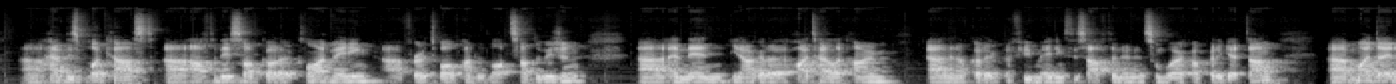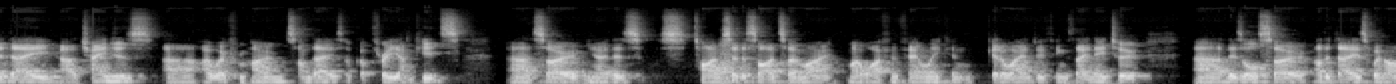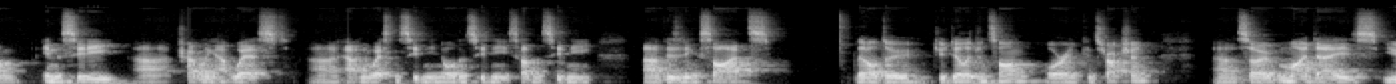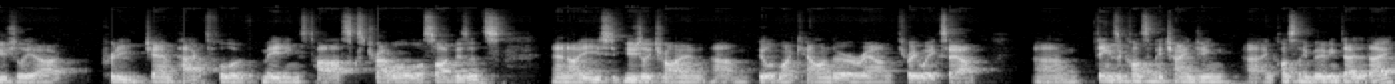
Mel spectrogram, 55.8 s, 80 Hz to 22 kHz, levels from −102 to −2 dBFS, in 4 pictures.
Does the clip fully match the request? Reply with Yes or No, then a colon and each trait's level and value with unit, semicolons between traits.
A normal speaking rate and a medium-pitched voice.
No: average, 180 wpm; very low, 85 Hz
